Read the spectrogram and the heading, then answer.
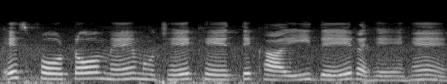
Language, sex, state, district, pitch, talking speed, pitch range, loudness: Hindi, female, Madhya Pradesh, Katni, 235 Hz, 120 wpm, 215-255 Hz, -16 LUFS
